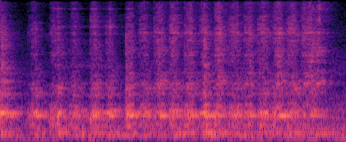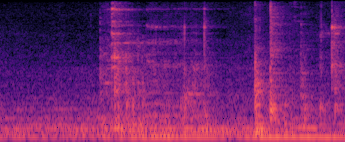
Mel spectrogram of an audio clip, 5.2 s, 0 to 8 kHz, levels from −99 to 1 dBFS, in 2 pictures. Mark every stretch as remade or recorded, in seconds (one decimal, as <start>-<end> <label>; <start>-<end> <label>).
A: 0.0-0.4 recorded; 0.4-1.0 remade; 1.0-3.7 recorded; 3.7-4.3 remade; 4.3-5.2 recorded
